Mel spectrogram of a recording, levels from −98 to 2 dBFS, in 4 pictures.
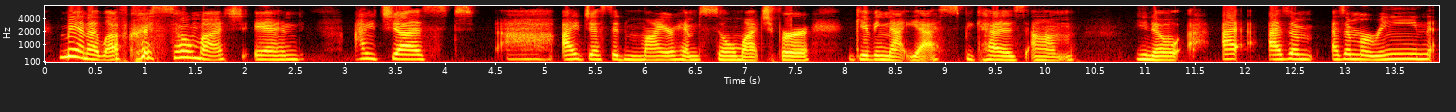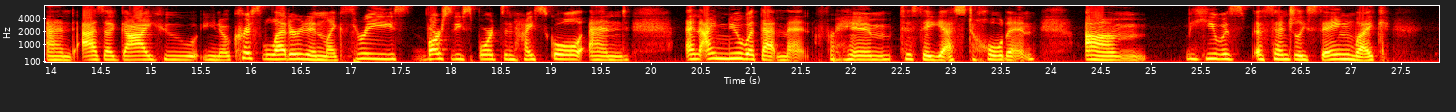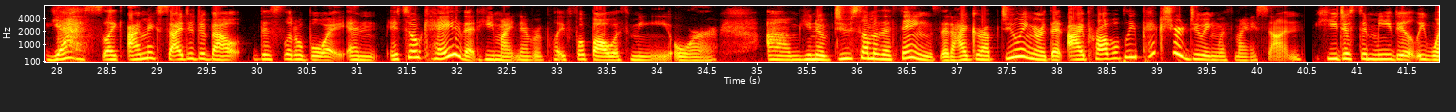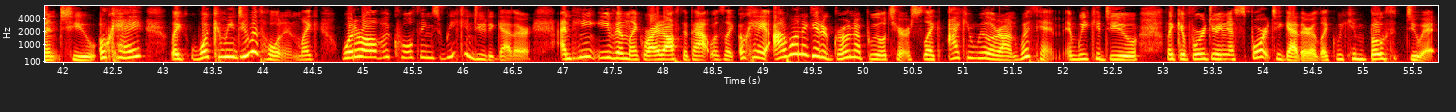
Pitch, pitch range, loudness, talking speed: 230 Hz, 205-260 Hz, -19 LUFS, 190 wpm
